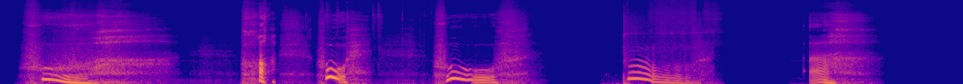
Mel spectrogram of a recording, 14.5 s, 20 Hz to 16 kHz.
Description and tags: AS076768 Relief
voice of user AS076768
cheer, wordless, consolation, male, human, solace, relief, voice, comfort, vocal, man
